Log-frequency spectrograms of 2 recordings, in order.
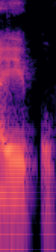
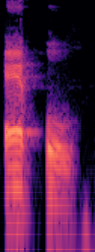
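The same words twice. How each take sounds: First: "apple" as EY-po, gliding first vowel; wrong pronunciation. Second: "apple" said AP-ol, open A; firm "apple" without a glide; correct pronunciation. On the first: Teacher on the fruit you don't eat, EY-po "apple". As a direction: say "apple" with the alphabet's "ay". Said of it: "você não come uma apple". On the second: Teacher naming the fruit you eat, open-vowel "apple". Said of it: "você come uma". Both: Shown as a demonstration.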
